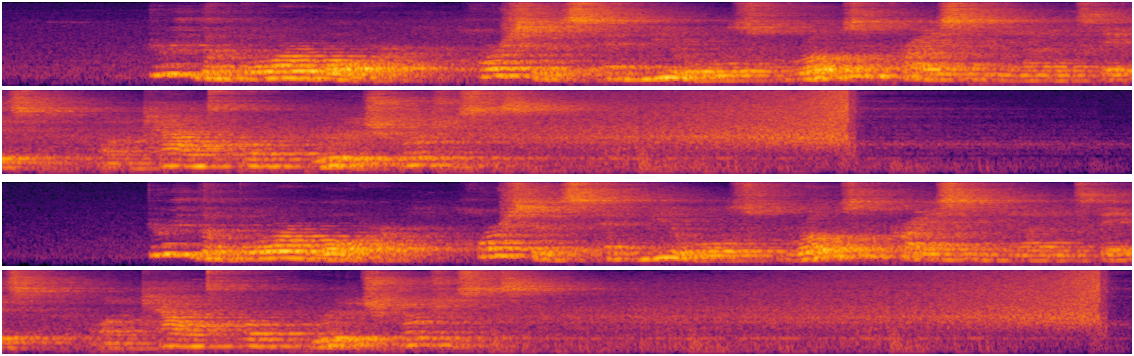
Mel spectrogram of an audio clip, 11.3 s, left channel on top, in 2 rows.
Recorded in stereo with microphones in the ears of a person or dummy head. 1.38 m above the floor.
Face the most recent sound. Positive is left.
turn(degrees=-80)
